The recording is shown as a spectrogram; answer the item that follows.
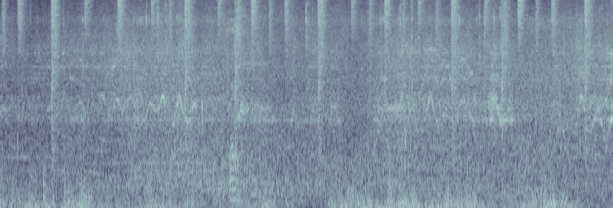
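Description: Spinning reel being cranked steadily, ticking about five times a second, over wind buffeting the microphone.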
